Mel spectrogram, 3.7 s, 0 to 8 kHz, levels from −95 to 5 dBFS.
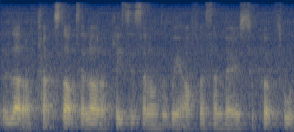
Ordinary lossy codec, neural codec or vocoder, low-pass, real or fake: none; none; 7.2 kHz; real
